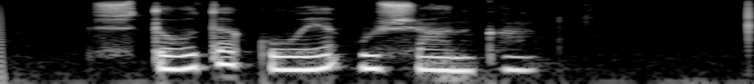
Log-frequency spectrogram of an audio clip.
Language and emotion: Russian, neutral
